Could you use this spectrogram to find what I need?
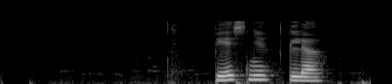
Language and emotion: Russian, neutral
